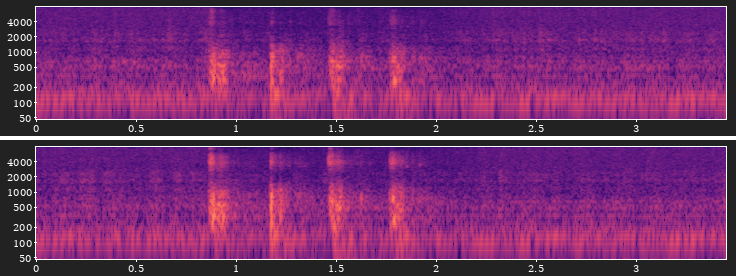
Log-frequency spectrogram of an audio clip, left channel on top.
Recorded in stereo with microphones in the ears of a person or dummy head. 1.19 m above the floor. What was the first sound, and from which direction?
Running footsteps, 50° right (ahead or behind).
